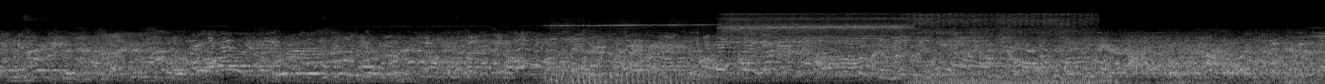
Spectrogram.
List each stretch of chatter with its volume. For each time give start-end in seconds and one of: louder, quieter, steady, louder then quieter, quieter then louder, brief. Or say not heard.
0.0-13.2 steady.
